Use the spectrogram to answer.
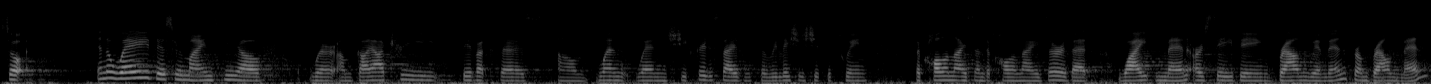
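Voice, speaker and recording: Speaking at a moderate pace with a medium pitch and ordinary variation, a woman's voice carries audible room echo. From South Korea. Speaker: theology PhD candidate and minister. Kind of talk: panel discussion. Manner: hesitant, with many fillers.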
